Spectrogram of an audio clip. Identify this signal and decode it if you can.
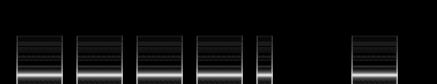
Morse code, heard as a keyed tone, about 8 wpm, 440 Hz. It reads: 9 T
